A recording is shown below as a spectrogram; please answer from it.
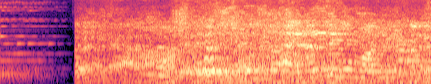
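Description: Indistinct chatter of many students in a large room. It starts abruptly about a third of a second in, after a short silence, and carries on at a steady low level.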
